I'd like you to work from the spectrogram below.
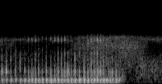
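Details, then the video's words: Boxer dog asleep and dreaming, a low rattling snore pulsing rapidly for about a second before fading to quiet breath. "Boxer Dog Snoring"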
